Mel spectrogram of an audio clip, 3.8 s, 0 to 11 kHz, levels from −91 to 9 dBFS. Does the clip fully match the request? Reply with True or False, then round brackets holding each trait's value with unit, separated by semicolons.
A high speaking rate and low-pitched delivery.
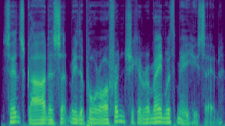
True (240 wpm; 95 Hz)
